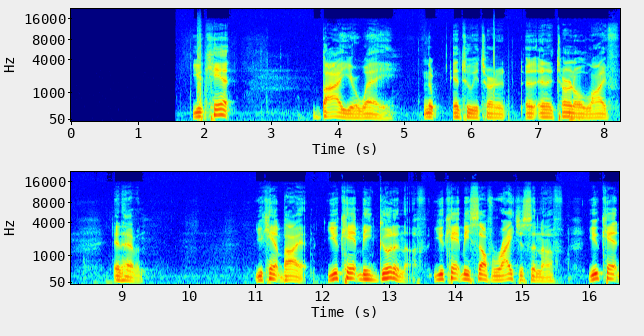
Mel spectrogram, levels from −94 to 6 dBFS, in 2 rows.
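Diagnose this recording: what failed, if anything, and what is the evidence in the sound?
Loose connector crackle in the analogue wiring: irregular scratchy bursts at 1.88–2.02 s and 6.33–6.56 s, the second right after "your way nope into". A worn contact making and breaking chops the speech, showing as dropouts and sharp spikes on the waveform and broadband vertical streaks on a spectrogram.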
